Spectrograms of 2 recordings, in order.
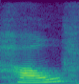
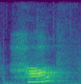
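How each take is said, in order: First: The L sound is pronounced. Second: The L sound is silent. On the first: The speaker calls it wrong. "not half" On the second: The speaker calls it right. "silent L"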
